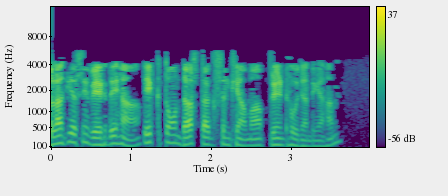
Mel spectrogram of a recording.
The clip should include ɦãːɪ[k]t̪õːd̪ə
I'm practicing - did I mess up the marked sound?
no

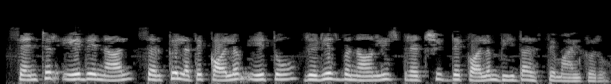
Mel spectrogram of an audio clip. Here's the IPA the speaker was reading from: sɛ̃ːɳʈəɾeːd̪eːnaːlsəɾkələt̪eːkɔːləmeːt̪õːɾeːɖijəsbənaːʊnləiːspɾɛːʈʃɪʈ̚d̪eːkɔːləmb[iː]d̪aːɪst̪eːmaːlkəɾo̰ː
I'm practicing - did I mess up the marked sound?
no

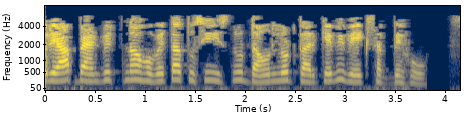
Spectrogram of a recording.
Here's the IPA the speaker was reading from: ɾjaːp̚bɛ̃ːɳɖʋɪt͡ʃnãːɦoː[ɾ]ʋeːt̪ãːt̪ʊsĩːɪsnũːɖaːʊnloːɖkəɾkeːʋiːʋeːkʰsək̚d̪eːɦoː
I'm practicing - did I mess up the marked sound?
yes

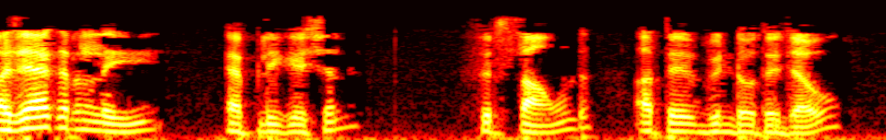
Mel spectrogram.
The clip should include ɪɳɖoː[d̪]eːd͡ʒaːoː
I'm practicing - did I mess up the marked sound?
yes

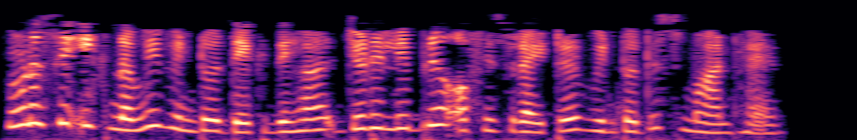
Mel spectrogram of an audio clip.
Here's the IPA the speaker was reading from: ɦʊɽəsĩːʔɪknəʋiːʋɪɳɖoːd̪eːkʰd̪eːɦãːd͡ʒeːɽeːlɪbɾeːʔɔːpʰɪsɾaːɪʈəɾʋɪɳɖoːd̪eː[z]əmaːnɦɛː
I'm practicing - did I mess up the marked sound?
yes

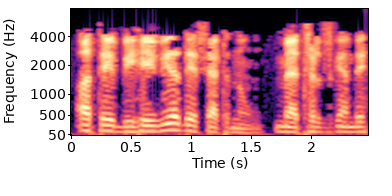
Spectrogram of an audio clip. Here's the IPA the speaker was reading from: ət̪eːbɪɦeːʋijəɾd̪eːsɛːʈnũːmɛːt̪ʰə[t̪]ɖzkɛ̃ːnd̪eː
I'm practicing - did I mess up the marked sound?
yes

